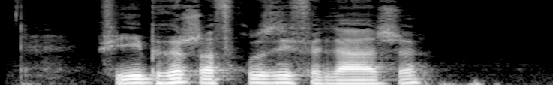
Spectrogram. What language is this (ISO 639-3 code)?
kbd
